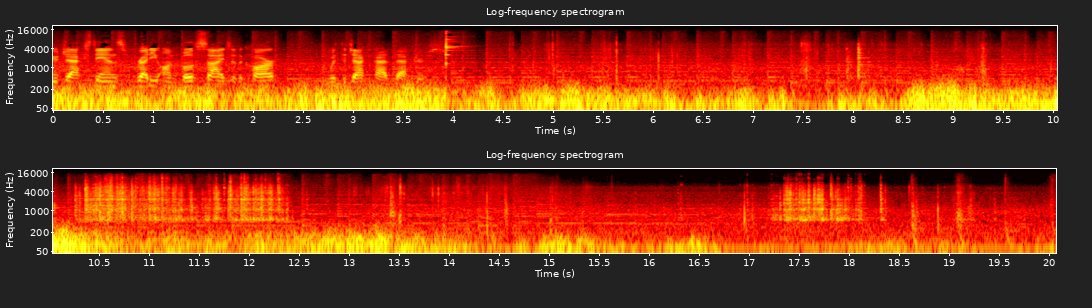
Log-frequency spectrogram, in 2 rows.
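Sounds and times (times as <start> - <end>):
wind rumbling on microphone: 0.0 - 19.9
background music: 0.0 - 20.0
floor jack clicks and rattles: 10.2 - 12.5.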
